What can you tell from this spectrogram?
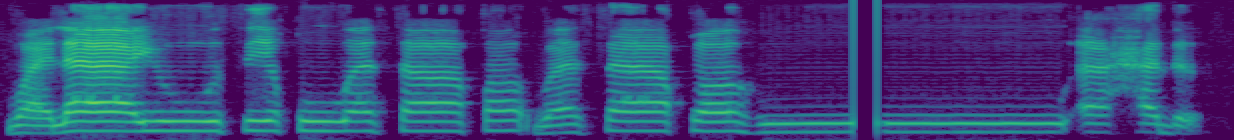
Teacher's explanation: اسے لازمی آپ نے مد صلہ کبریٰ کو 4 to 5 کاؤنٹس کھینچنا ہے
